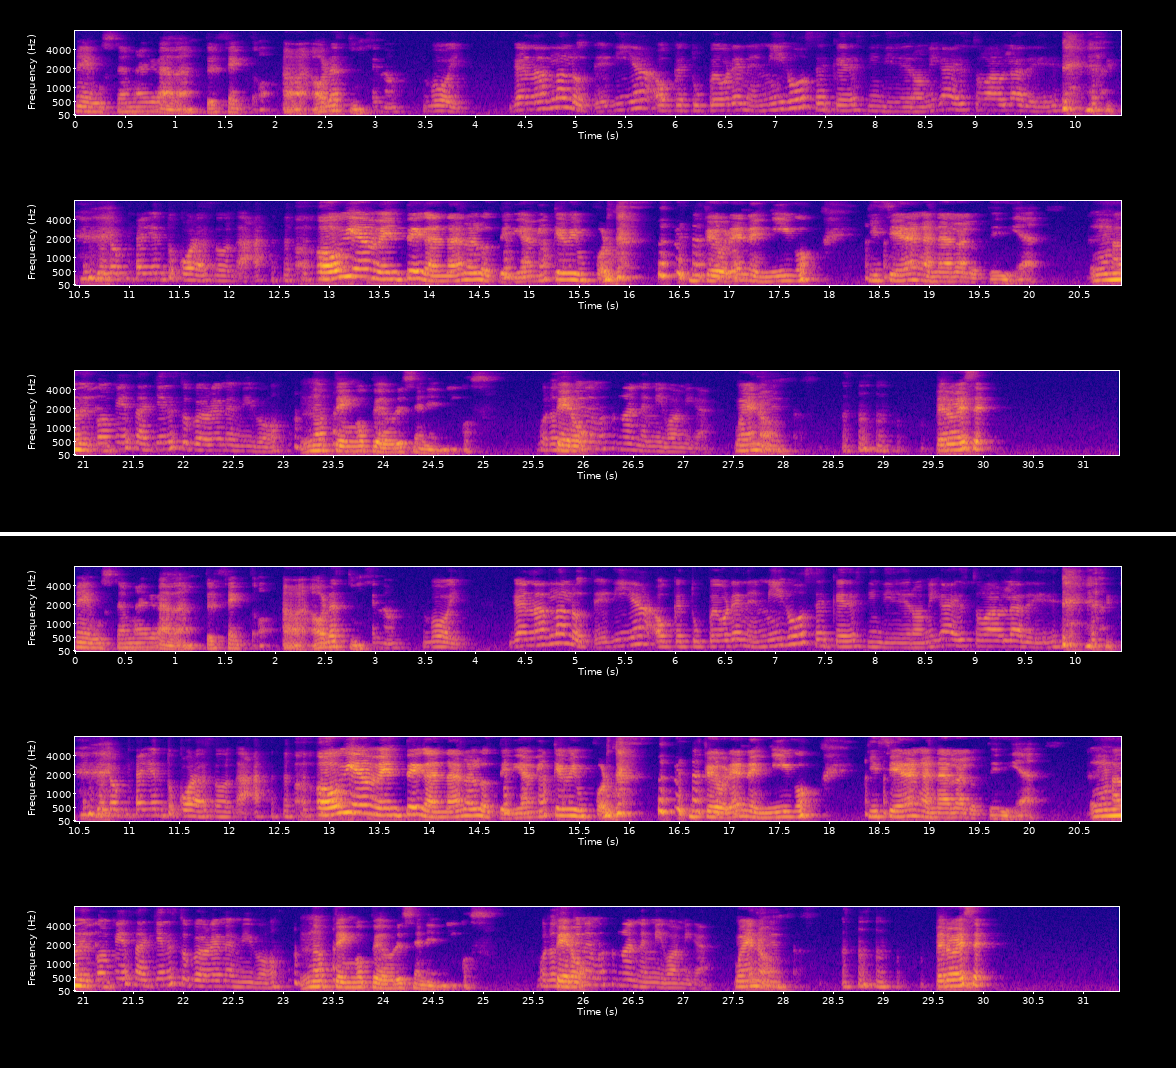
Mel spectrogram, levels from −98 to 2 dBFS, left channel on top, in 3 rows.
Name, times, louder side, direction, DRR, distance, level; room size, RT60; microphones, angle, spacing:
voice 1, 0.0-2.9 9.9-10.2 10.5-10.8 12.7-18.2 18.4-20.1 20.6-21.3 23.2-25.1 25.7-26.1 27.5-28.1 29.5-30.0, right 1 dB, 30° right, 1 dB, 0.4 m, -23 dB
voice 2, 3.0-3.9 4.3-12.9 14.7-15.3 16.5-17.2 20.6-23.2 25.5-28.0 28.6-29.2 29.8-29.9, right 2 dB, 60° right, 4 dB, 0.7 m, -33 dB
3.7 x 2.0 x 2.8 m, 0.34 s
head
